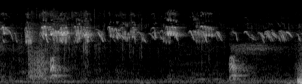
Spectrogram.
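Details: A basket of baby chicks, the tokri, cheeps constantly in dense, overlapping high peeps, each a short downward-sliding whistle. A couple of lower clucks break in near the start and again after two seconds.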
